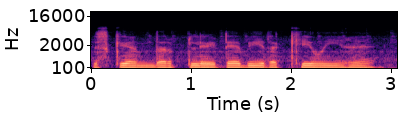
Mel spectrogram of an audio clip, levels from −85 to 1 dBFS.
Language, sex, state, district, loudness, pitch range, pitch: Hindi, male, Uttar Pradesh, Lucknow, -15 LUFS, 125-135 Hz, 125 Hz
